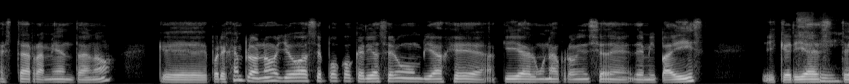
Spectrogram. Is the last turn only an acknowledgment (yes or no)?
yes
